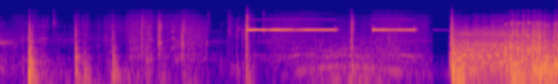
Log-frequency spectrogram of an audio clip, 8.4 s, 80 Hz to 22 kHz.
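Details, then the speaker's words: Peterbilt 379 dump truck, Detroit Diesel Series 60 12.7L, freshly rebuilt, started on a cool morning after its first oil change, where metal shavings were found; warning buzzer, then it catches cleanly into a loud even run with oil pressure, sounds healthy. "That'll do. There we go. We got oil pressure. We're good."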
